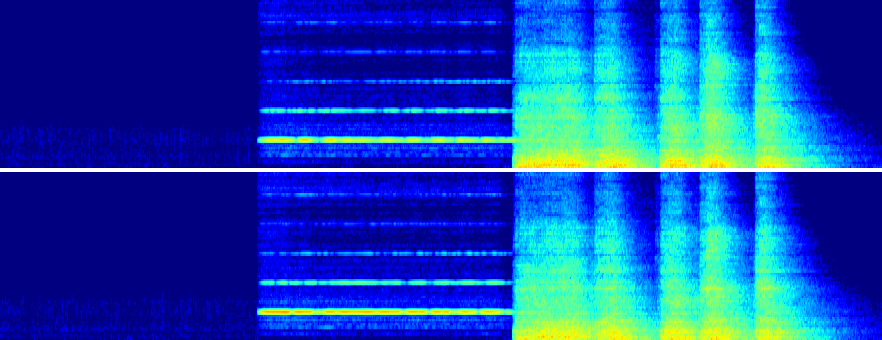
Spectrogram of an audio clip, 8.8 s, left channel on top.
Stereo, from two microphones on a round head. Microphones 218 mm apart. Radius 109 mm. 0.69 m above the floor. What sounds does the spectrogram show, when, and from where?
2.6 s a flute: 25° right (ahead or behind), 0.5 m
5.1 s a drill: 15° left (ahead or behind), 0.9 m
